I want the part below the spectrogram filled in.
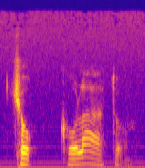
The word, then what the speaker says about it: cioccolato: So the letter, the sound ch in front of a, cha, will have to be spelled C-I-A, as in ciao. The sound ch in front of o is spelled C-I-O, as in cioccolato. Notice that cioccolato has both C sounds in front of an O. Cho, spelled C-I-O, and then co, and since it's a back vowel, co doesn't have anything in between.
